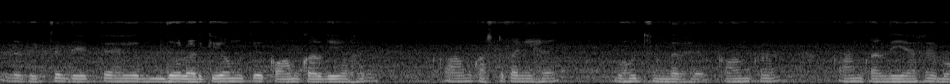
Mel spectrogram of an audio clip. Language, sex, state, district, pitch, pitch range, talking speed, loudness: Hindi, male, Maharashtra, Solapur, 135 Hz, 130-140 Hz, 160 wpm, -31 LUFS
